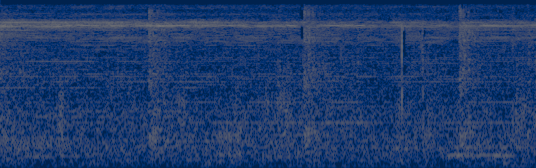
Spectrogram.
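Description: A steady high-pitched electrical whine, with faint soft ticks about once a second.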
